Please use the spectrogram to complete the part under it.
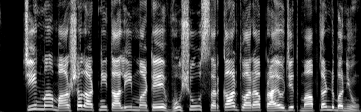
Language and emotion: Gujarati, neutral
